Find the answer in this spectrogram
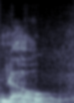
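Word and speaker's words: の: particle this word and it's no just sounds like the word no and so in english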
